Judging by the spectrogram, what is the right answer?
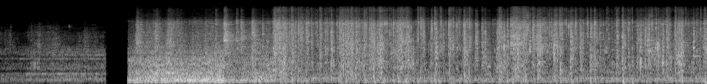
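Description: Twin-shaft shredder's cutter discs turning, a loud, dense crackling clatter with many small clicks. It starts suddenly after a short break about a second in.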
